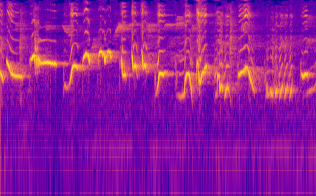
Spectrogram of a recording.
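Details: Prize-winning Medan white-rumped shama, its song meant to rouse mute shamas to sing. Quick continuous chattering phrases of squeaky slurred whistles and rattling notes.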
